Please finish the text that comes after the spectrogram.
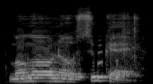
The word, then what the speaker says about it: Momonosuke: Momonosuke.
